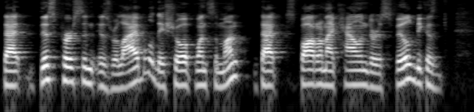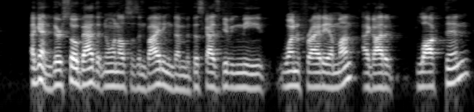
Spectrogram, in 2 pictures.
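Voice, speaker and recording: A man in a casual discussion, talking in an animated way and telling stories with acted quotes. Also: medium pitch, fairly quick. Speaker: podcast host.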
